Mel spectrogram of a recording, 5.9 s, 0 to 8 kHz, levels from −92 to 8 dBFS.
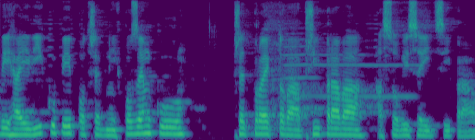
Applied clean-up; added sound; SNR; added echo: classical method Wiener filter.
